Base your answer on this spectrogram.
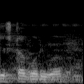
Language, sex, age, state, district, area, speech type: Odia, male, 18-30, Odisha, Sundergarh, urban, spontaneous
